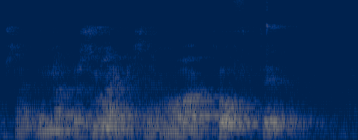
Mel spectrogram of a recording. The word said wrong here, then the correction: Couth: bueno, Couth, la pronunciación es Couth, y que quería recopilar todas esas historias, quería hablar con la persona y quería recopilar todas las historias.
